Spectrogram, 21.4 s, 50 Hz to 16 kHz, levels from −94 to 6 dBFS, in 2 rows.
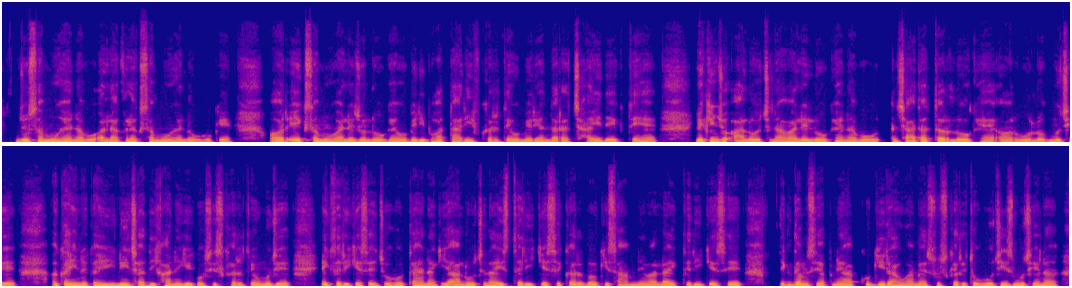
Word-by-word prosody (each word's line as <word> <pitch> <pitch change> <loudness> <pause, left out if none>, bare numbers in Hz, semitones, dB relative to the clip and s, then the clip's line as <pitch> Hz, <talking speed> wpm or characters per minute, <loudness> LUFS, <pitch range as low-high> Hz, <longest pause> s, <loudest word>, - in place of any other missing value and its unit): जो 160 +1 +5
समूह 160 +1 +4
है 150 - +5
ना, 175 - +2
वो 195 +3 0
अलग-अलग 85 - -1
समूह 135 0 +1
है 130 - +2
लोगों 125 0 -3
के। 125 -1 -1 0.5
और 165 0 +3
एक 160 0 +4
समूह 155 0 +3
वाले 155 -1 +2
जो 165 - +2
लोग 155 +1 0
हैं 155 - +3
वो 160 0 +1
मेरी 155 0 +2
बहुत 145 0 -2
तारीफ़ 135 +1 -2
करते 135 0 -3
हैं 135 - +2
वो 140 - +1
मेरे 150 +1 +1
अंदर 145 -2 -1
अच्छाई 130 -2 -2
देखते 130 0 -3
हैं। 130 0 -1 0.4
लेकिन 155 +7 +5
जो 215 +3 +1
आलोचना 130 +9 +1
वाले 175 0 +3
लोग 165 -1 +1
हैं 145 - +1
ना, 160 - 0
वो 185 +3 0 0.2
ज़्यादातर 155 +5 +1
लोग 130 -2 +3
हैं 125 +1 -2
और 160 +1 -1
वो 185 +3 0
लोग 195 0 0
मुझे 195 +3 +1 0.5
कहीं 155 +2 +5
न 170 - +3
कहीं 155 0 +2
नीचा 150 +2 +3
दिखाने 150 -2 -1
की 155 - +4
कोशिश 145 0 -4
करते 140 0 -4
हैं। 155 - +1
मुझे 170 +2 +1 0.3
एक 155 0 +1
तरीके 170 +2 +1
से 180 +2 -1
जो 175 +1 -3
होता 155 +2 -1
है 170 - +2
ना, 185 +1 +1
कि 175 0 -3
आलोचना 150 +4 0
इस 165 -2 +1
तरीके 150 -1 +1
से 160 +1 -5
कर 145 -1 +1
दो 160 +1 +2
कि 155 - -2
सामने 135 -1 -4
वाला 140 0 0
एक 140 - -1
तरीके 130 +1 -2
से 150 +1 -1 0.4
एकदम 140 +3 +3
से 140 - +2
अपने 135 +1 -2
आप 140 - -3
को 140 - -3
गिरा 130 0 +2
हुआ 135 +1 +1
महसूस 130 +1 -3
करे 180 +4 -1
तो 190 - +1
वो 190 +1 +1
चीज़ 190 0 -1
मुझे 175 +1 +1
ना 185 +1 +1
150 Hz, 245 wpm, -22 LUFS, 135-165 Hz, 0.5 s, जो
